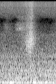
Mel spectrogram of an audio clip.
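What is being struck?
Nothing is struck.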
